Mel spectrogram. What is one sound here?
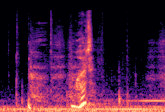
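A woman asks a short question.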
